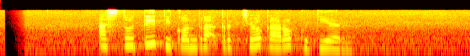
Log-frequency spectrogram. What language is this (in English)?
Javanese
